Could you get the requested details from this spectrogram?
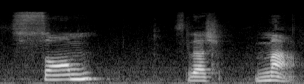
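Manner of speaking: "Some" stressed hard, "ma" set apart; stressed-unstressed demo. Shown as a demonstration. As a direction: punch "Some", pause, then "slash ma". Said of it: "one stressed syllable is followed by".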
